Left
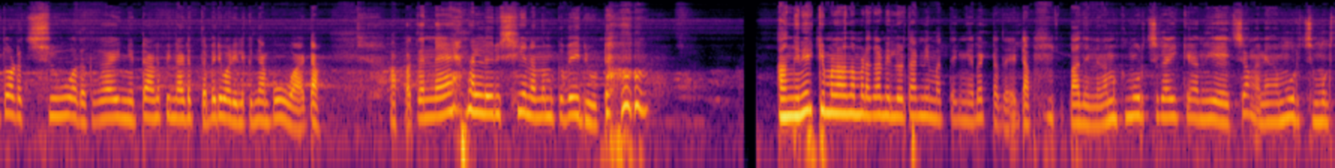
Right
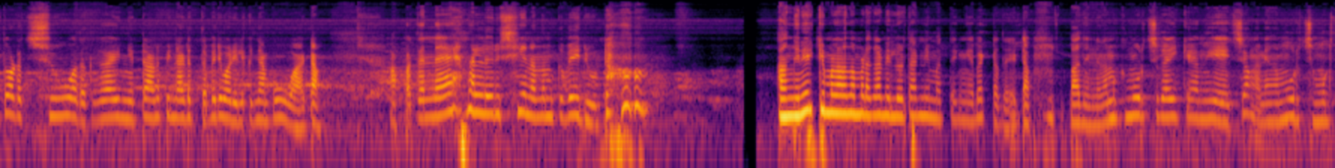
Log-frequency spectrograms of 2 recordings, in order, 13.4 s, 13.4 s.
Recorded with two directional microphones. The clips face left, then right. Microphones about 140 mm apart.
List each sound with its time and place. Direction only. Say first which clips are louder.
0.0 s speech: left 4 dB; 15° left (ahead or behind); by 6.4 s 35° left (ahead or behind)
8.5 s speech: left 3 dB; 90° left; by 9.6 s 60° left (ahead or behind)
9.6 s speech: left 5 dB; 40° left (ahead or behind)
